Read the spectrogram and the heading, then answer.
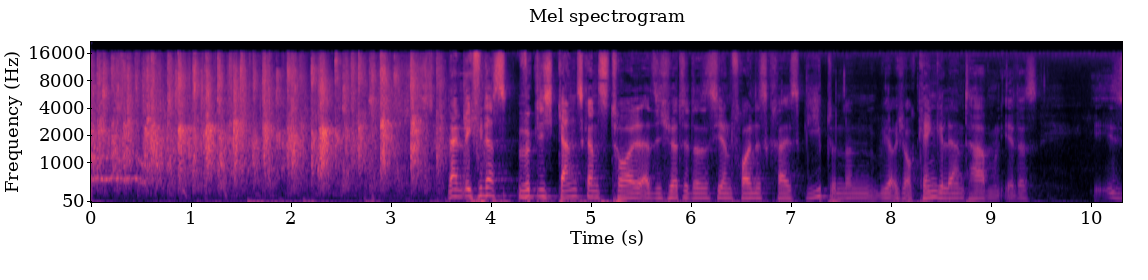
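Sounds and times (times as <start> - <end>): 
audience applause: 0.0 - 3.8
speech: 3.6 - 10.3.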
